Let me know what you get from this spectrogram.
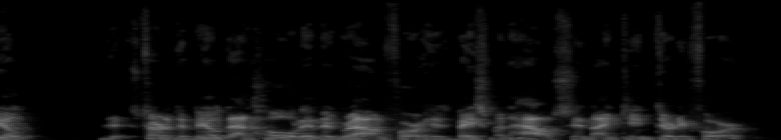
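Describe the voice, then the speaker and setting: His tone bright and sharp, a man speaks in a fairly high pitch with monotone, flat intonation. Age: 80s+. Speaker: interviewee recounting family history. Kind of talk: oral history interview. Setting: at family home.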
